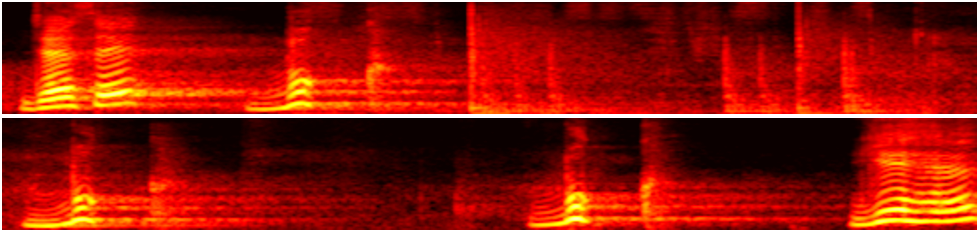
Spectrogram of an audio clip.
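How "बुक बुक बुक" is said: बुक with a short u; model pronunciation. Shown as a demonstration. Teacher repeating बुक for students, slow demo. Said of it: "ये है ऊ sound".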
